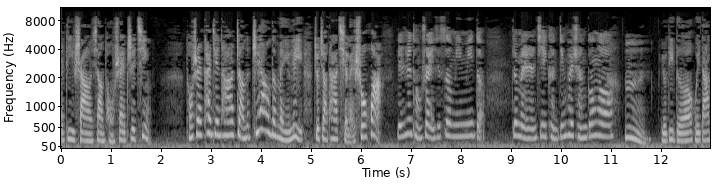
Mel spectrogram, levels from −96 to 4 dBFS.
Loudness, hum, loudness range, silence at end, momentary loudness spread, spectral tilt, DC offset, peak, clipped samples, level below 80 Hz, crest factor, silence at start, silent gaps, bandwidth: -25 LUFS; none; 5 LU; 0 s; 10 LU; -3 dB/octave; under 0.1%; -8 dBFS; under 0.1%; -46 dBFS; 18 dB; 0 s; none; 9.8 kHz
